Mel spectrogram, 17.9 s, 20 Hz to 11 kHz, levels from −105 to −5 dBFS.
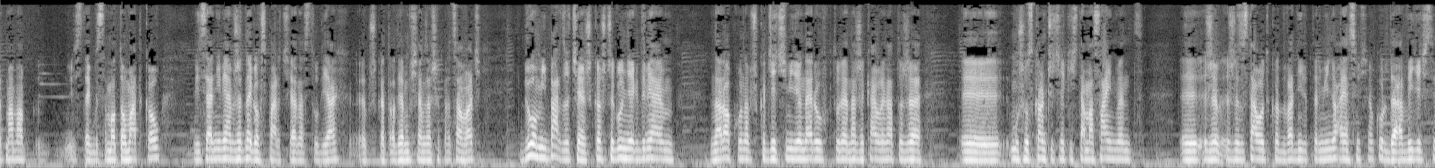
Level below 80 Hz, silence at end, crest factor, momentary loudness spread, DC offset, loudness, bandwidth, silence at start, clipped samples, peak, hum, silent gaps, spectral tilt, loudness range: -40 dBFS; 0 s; 16 dB; 8 LU; under 0.1%; -15 LUFS; 11 kHz; 0 s; under 0.1%; 0 dBFS; none; none; -5 dB/octave; 2 LU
